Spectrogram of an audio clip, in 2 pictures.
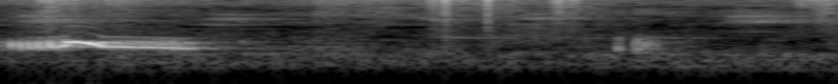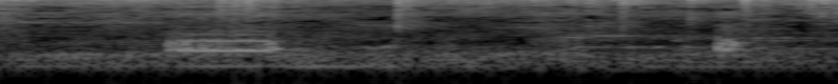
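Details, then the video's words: Spotted dove singing: one loud, low, slightly wavering coo in the first second, then two faint, shorter coos near five and eight seconds over a soft low background rumble. "Suara Burung Derkuku Yang Enak Dan Nyaman didengar Burung Tekukur Bernyanyi"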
